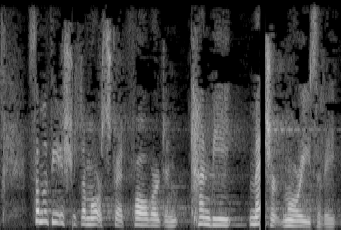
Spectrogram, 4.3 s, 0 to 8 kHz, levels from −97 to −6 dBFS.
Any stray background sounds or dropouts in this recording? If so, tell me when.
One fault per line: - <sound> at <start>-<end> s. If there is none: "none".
- dropout at 3.2-3.3 s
